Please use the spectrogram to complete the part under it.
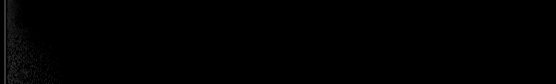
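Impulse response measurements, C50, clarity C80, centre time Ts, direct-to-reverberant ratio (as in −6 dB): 1.0 dB, 2.5 dB, 101 ms, 0.0 dB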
